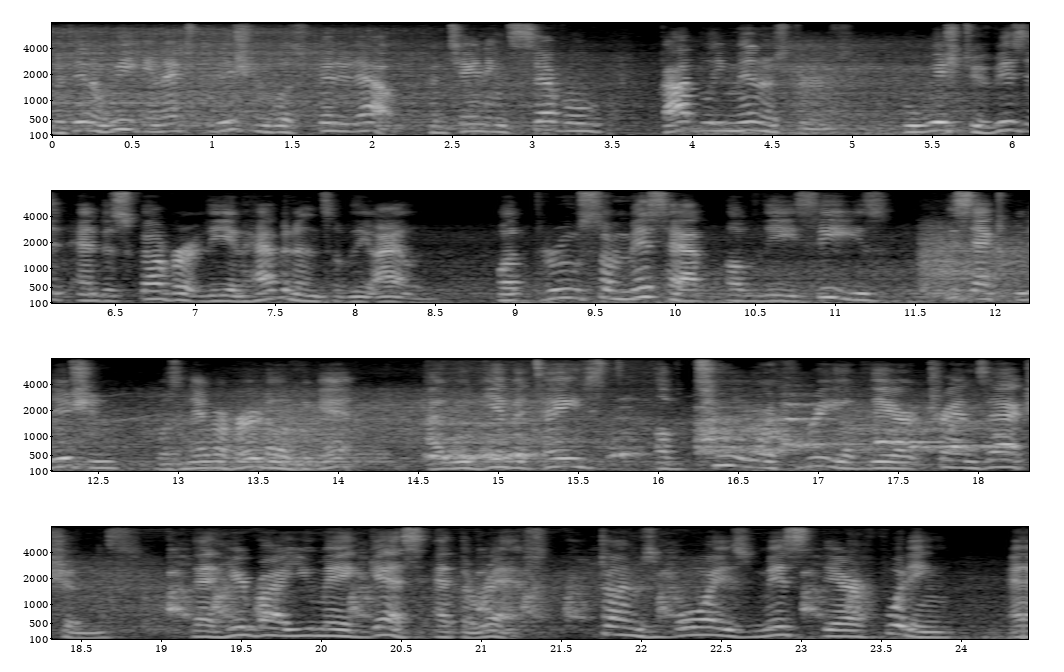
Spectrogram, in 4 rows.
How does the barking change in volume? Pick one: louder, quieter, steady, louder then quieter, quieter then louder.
quieter.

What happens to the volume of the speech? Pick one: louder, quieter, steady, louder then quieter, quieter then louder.
steady.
